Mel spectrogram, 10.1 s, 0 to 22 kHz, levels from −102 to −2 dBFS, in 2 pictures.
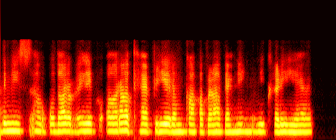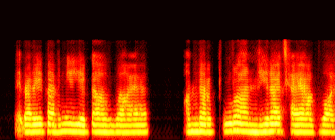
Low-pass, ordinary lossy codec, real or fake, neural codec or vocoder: none; none; fake; codec, 16 kHz, 1 kbps, FreqCodec, smaller model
